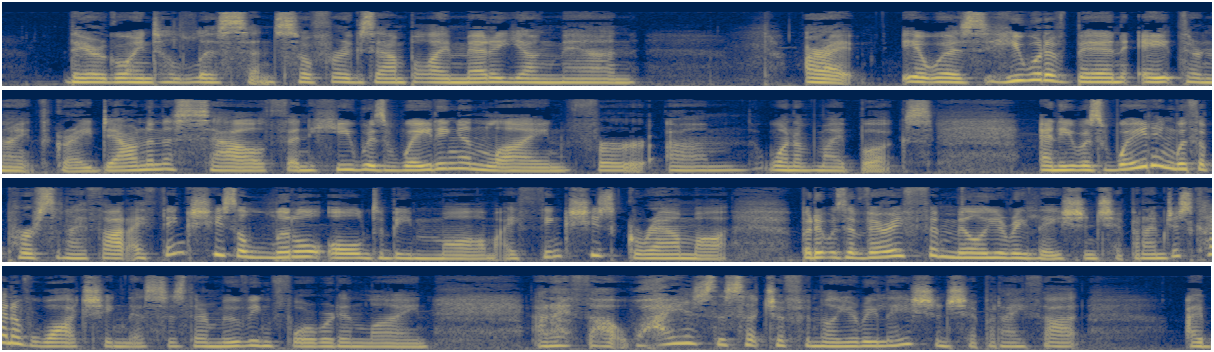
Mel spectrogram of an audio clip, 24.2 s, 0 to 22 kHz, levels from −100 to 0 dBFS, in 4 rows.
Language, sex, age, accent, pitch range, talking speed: English, female, 40-59, American, 175-210 Hz, 240 wpm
